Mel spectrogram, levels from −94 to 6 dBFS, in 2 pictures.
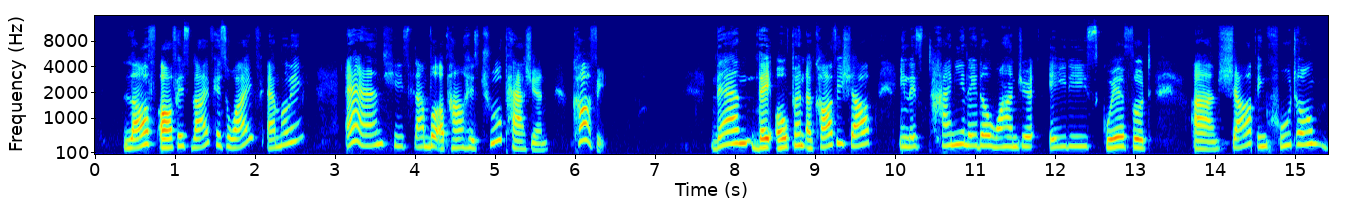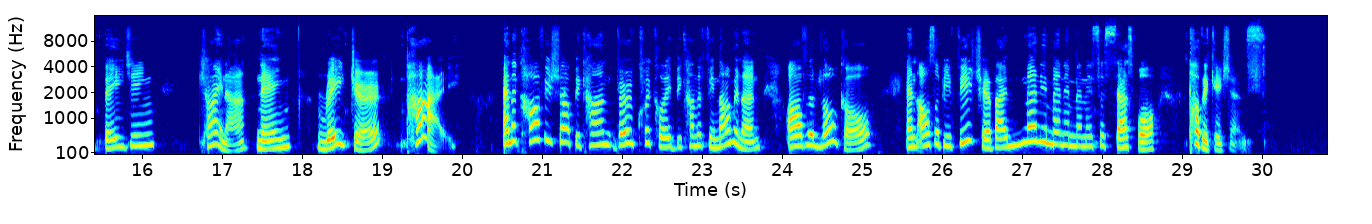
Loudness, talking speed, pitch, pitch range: -29 LUFS, 115 wpm, 270 Hz, 235-325 Hz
